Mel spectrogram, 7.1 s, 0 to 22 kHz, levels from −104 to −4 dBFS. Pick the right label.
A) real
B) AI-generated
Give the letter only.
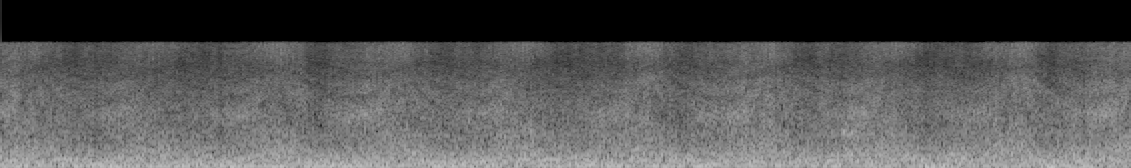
A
